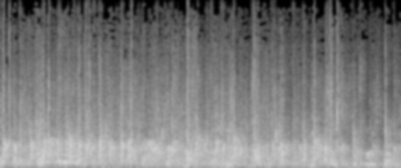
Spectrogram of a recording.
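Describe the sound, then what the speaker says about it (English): At a medical student association general meeting, a large audience gives sustained applause, dense and loud, steady for several seconds with individual claps standing out, while a voice speaks over it. "One more round of applause for all of you."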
